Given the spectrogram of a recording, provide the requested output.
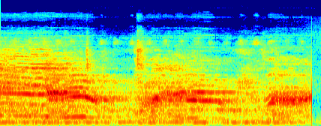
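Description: A bobcat gives drawn-out, wavering yowls, three rough cries in a row over a low steady hum.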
